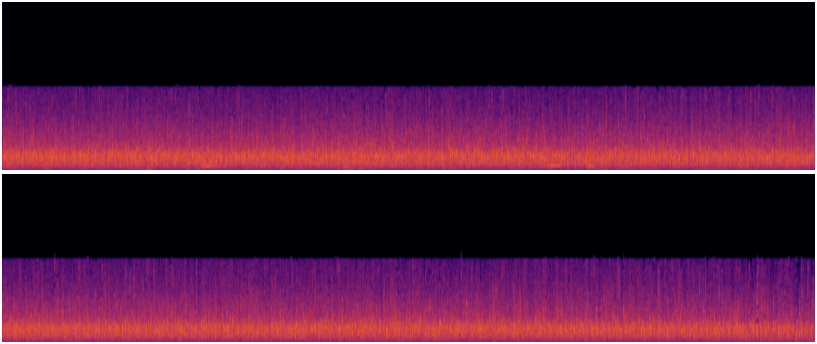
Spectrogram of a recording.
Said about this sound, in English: Let's give Mrs. Rosa Parks a round of applause, if you please.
